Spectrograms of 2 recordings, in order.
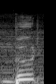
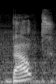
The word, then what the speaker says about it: Bout: Uh, Brittney Griner was freed in a prisoner swap today for the Russian's arm dealer Victor uh, Boot or Bout. Uh, I've heard it pronounced both ways.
